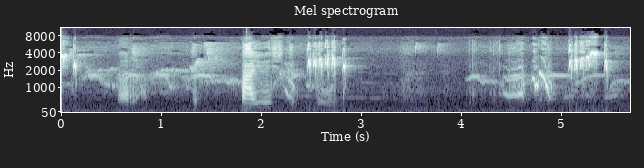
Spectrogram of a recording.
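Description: White-rumped shama singing a varied song of whistled slides and rapid chattering phrases, with a brief pause about halfway through before another loud phrase.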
